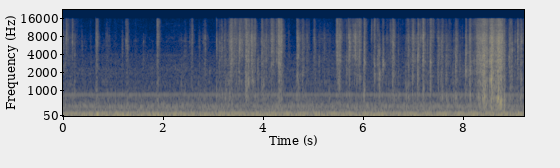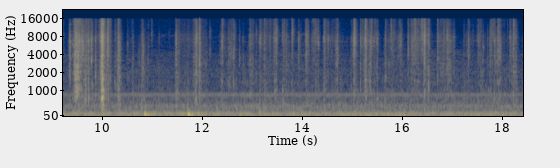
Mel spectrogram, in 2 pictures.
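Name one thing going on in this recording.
Trading cards shuffle and rustle between fingers.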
